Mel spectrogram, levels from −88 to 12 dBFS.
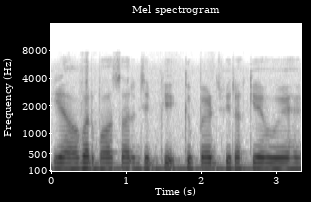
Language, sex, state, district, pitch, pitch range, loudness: Hindi, male, Chandigarh, Chandigarh, 135 Hz, 130-135 Hz, -17 LUFS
